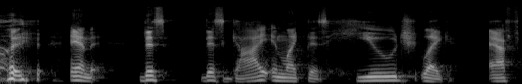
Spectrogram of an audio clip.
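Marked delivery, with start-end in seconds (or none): none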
